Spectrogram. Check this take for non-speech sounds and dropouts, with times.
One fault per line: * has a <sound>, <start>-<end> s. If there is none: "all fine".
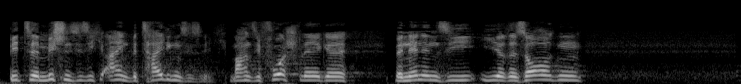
all fine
